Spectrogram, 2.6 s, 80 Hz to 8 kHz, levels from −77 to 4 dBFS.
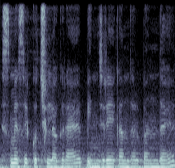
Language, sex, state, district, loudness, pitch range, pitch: Hindi, female, Haryana, Rohtak, -13 LUFS, 155-170 Hz, 160 Hz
